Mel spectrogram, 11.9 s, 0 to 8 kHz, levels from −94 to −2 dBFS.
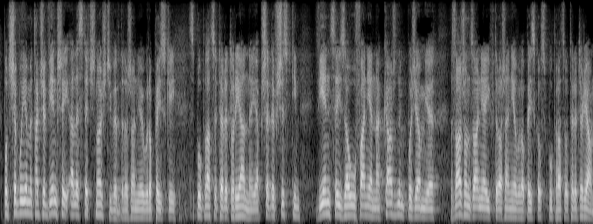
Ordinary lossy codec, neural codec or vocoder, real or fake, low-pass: none; codec, 16 kHz, 0.5 kbps, X-Codec, WavLM features, trained on Multilingual LibriSpeech; fake; none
